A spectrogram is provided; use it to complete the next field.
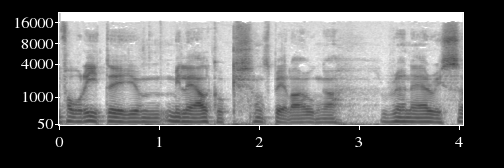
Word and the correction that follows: Rhaenyra: eller vad man ska... Hur, Rhaenyra. – Rhaenyra.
